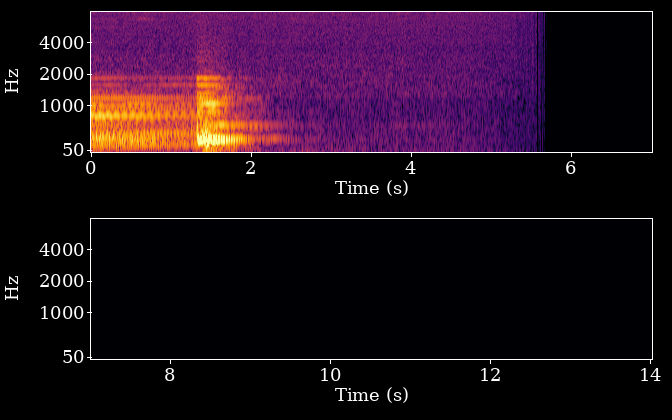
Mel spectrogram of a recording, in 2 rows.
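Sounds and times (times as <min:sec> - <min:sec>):
piano: 0:00.0 - 0:02.2.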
